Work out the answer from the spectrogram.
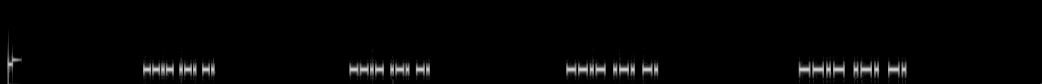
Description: Morse code, heard as a keyed tone, about 48 wpm, 700 Hz. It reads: QRN QRN QRN QRN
